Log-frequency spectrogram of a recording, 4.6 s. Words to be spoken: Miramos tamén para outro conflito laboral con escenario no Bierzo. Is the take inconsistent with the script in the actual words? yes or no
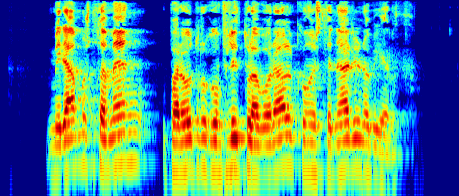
no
